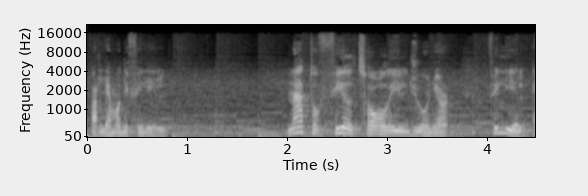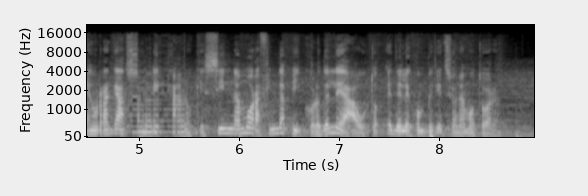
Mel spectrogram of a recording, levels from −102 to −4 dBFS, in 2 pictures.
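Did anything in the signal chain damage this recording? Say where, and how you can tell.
Yes. At the driver or buffer stage, fresh audio likely arrived too slowly, so a 5 ms block kept replaying. From 4.88 to 5.45 s this causes robotic sound from repeated short buffers: a rigid, metallic 200 Hz buzz across most of that stretch.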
